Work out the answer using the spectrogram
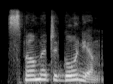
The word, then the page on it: spermatogonium: Indian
